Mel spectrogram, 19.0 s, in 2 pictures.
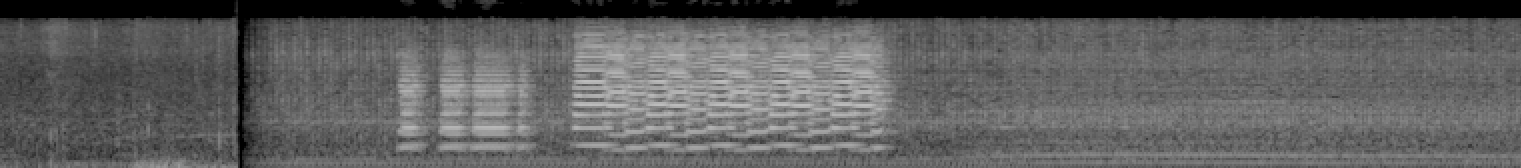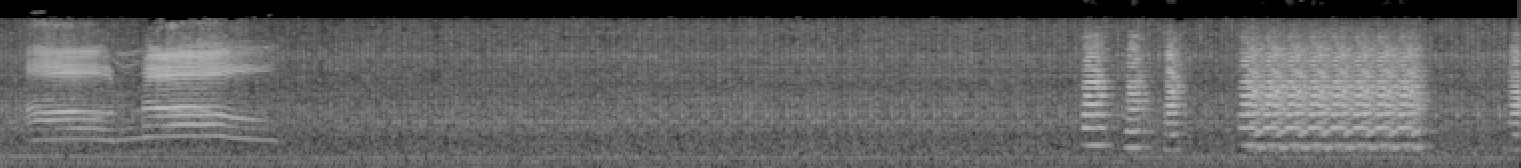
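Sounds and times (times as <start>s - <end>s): pitched toy sound: 9.7s - 11.3s.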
